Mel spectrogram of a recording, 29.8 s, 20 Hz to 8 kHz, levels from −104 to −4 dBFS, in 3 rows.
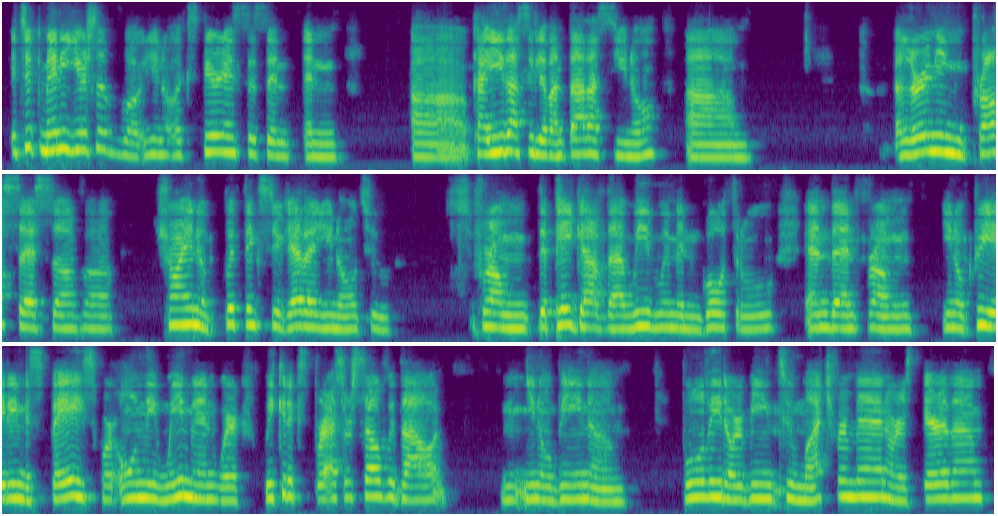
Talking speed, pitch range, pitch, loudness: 140 wpm, 195-235 Hz, 210 Hz, -20 LUFS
